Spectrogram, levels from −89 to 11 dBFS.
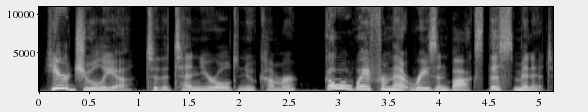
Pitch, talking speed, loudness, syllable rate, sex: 225 Hz, 165 wpm, -17 LUFS, 5.2 syllables/s, female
